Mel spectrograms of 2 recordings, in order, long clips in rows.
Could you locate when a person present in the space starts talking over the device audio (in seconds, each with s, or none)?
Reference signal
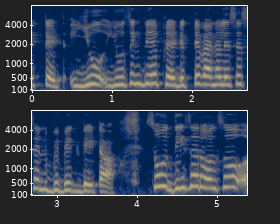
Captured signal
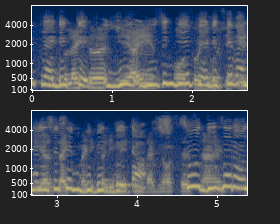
0.3 s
